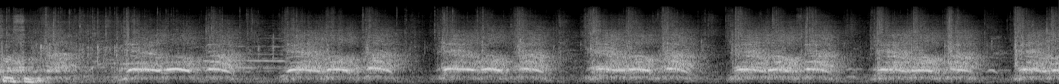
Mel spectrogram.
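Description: A large crowd sings a melody together in rhythmic bursts, echoing in a large hall.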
